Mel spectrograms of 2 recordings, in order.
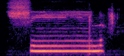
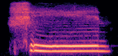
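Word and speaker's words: ش: How would you pronounce this? Can you remember? Just repeat after me. Sheen. Sheen.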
